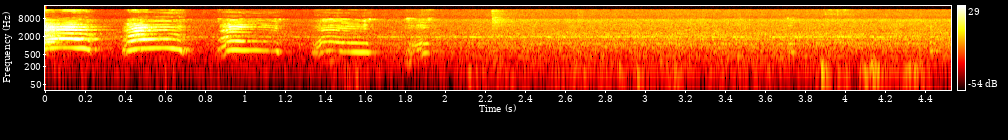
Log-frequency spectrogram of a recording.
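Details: Heavy-bone, double-coat German Shepherd puppies, home bred, give four or five short, arched whimpers in quick succession over the first two seconds, then fall silent, leaving a low rumbling background with faint thumps.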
